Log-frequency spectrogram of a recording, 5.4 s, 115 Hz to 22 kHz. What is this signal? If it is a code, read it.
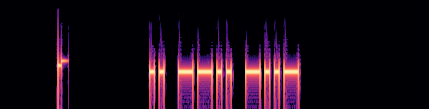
Morse code, heard as a keyed tone, about 20 wpm, 700 Hz. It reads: IZX
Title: USA Call Sign Postfixes - 3 Letters 20wpm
